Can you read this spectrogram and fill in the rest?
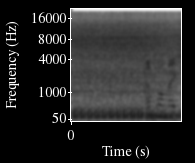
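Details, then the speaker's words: Toyota Starlet 4E-FE, over 300 hp, about a week after a new head gasket and studs: a lumpy idle down on one cylinder, with white exhaust smoke and a pulsing coolant hose; suspected blown head gasket. "oh that sounds disgusting sorry that sounds really bad yeah [Music] all right so it's definitely low on one cylinder"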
